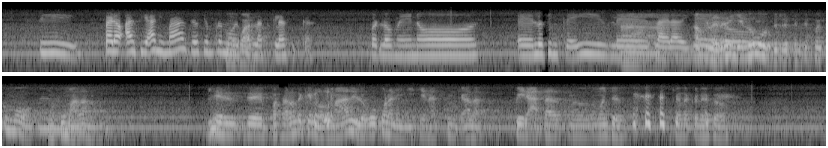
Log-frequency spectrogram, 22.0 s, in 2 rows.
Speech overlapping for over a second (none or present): present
